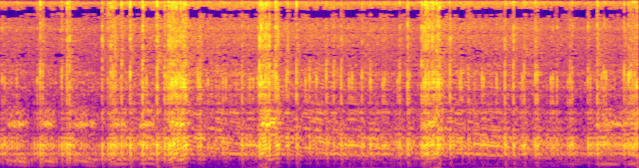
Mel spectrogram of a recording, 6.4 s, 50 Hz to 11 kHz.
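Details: Old McCulloch 1-10 chainsaw: two-stroke buzzing and surging as throttle is blipped, revs rising and falling while tuned toward steady normal idle.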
